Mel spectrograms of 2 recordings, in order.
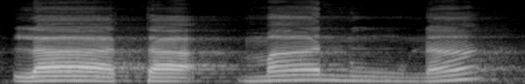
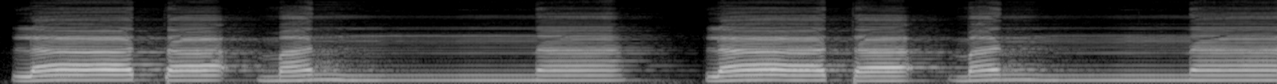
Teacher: cara ishmam di sini kita bisukan bunyi nu, sehingganya lafaznya menjadi yang awalnya la ta'manuna menjadi la ta'manna, la ta'manna, la ta'manna.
